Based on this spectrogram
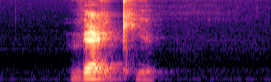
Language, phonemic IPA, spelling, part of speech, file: Dutch, /ˈwɛrᵊkjə/, werkje, noun, Nl-werkje.ogg
- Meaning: diminutive of werk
